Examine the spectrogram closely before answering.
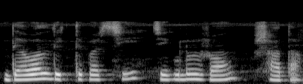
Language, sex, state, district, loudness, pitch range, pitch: Bengali, female, West Bengal, Alipurduar, -16 LUFS, 220-245 Hz, 230 Hz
